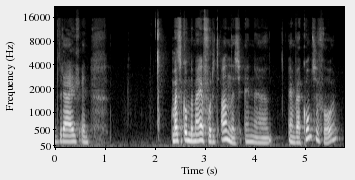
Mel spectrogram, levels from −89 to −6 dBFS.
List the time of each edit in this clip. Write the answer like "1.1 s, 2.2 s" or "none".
none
